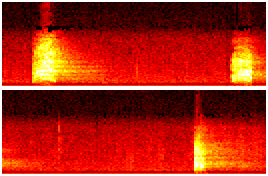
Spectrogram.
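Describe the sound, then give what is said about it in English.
A heron gives three harsh, sharp bark calls as it departs. Each is a short rasping burst with a brief trailing tail, evenly spaced with quiet between. “Herons are flighty birds, often giving a sharp bark as they depart.”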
